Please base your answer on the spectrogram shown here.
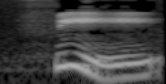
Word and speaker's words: Phi: Phi, like fee, fi, fo, fum.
